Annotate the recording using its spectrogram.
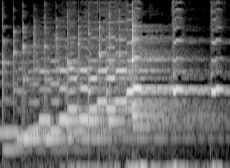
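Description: Piccolo and xylophone duet: a quick rising run of short, struck notes climbs steadily, then about a second in lands on a long, high held note with a fluttering trill.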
